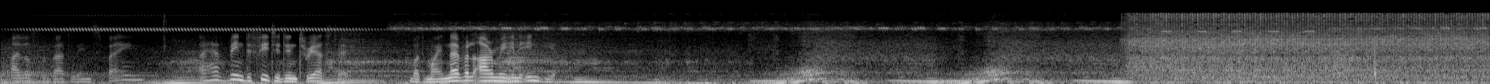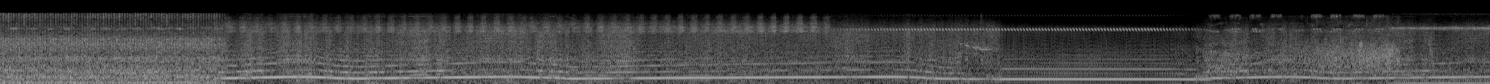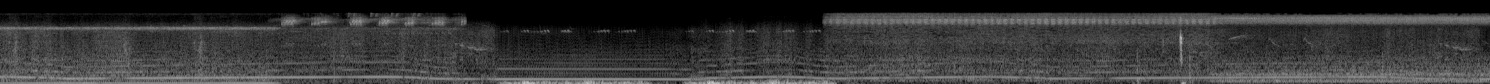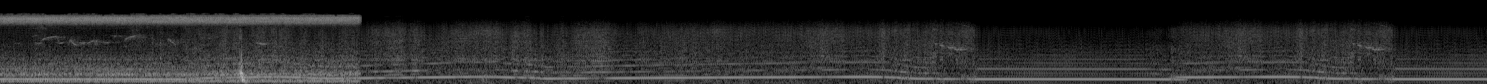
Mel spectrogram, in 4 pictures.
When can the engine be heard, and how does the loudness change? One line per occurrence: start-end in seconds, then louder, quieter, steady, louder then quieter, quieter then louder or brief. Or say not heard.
0.0-59.5 quieter.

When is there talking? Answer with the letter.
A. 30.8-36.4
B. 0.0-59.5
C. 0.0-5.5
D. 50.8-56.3
C.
